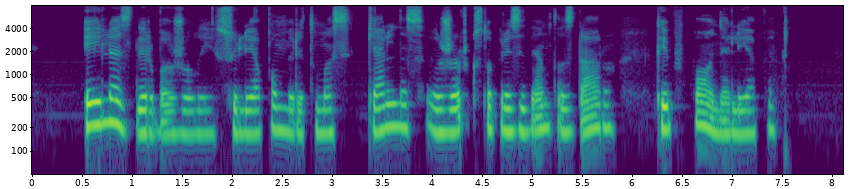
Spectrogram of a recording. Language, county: Lithuanian, Vilnius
